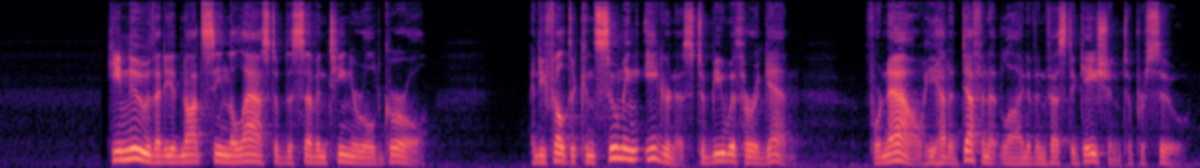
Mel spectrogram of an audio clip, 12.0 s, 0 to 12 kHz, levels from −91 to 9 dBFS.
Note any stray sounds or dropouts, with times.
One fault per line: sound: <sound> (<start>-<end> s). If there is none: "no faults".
no faults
